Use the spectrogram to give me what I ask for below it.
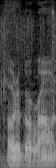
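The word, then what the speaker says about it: Odogaron: Oto Garon, huh?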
